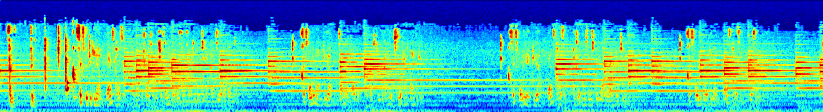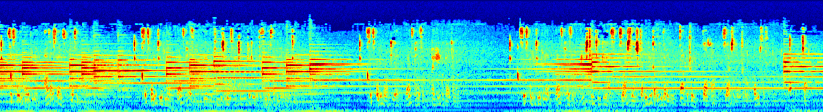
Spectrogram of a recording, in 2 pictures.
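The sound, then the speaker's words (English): Bells of a tower ring out in a steady, melodic chiming pattern, bright tones overlapping and ringing on for about twenty seconds, fairly loud, with a brief lull partway through. “I think the bell tower hates me.”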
